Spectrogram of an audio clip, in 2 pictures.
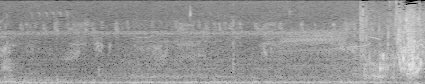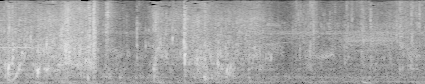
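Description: Boots wading and splashing through shallow marsh water. Irregular sloshing steps start a few seconds in.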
